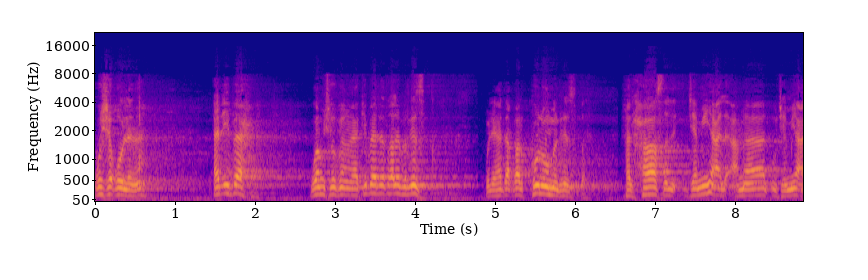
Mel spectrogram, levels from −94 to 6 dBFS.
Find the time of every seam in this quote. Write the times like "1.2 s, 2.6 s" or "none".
1.5 s, 4.8 s, 6.5 s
